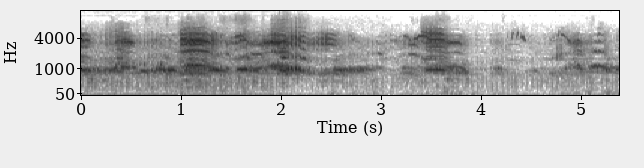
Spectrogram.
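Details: Cranes circling in the sky over Estonia on a September evening at 18:03; loud ringing trumpet calls in clusters roughly every second, fading briefly before resuming.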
